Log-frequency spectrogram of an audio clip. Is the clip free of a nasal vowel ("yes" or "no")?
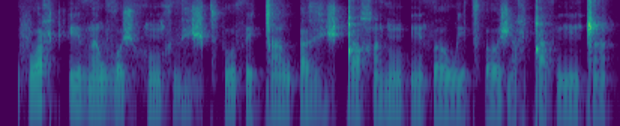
no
